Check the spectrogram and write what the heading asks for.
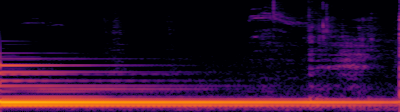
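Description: An F major chord strummed once on a ukulele, left to ring and slowly dying away.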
